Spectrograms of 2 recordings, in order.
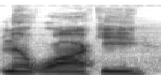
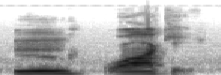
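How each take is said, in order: First: The word is said in its full standard form. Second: The word is said in a clipped local form. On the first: This is not how locals in that area say it. "It's not Milwaukee" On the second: This is how people in the eastern part of the state say it. "A lot of people in that area just say"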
